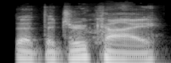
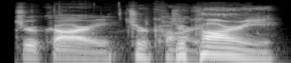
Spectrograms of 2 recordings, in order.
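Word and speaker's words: Drukhari: There's something, it's smaller, and the not the Dothraki, that's the Drukai. The Durakai? How do you say Dark Eldar? Drukari.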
